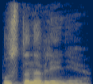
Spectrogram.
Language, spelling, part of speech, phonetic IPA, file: Russian, установление, noun, [ʊstənɐˈvlʲenʲɪje], Ru-установление.ogg
- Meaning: 1. establishment 2. ascertainment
